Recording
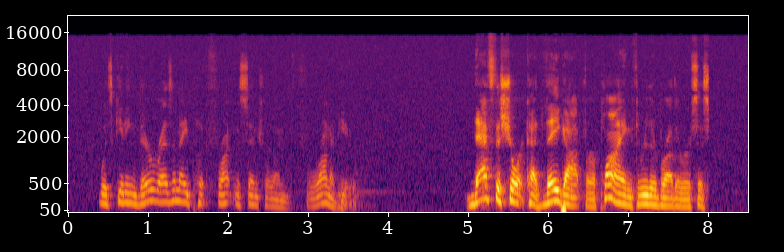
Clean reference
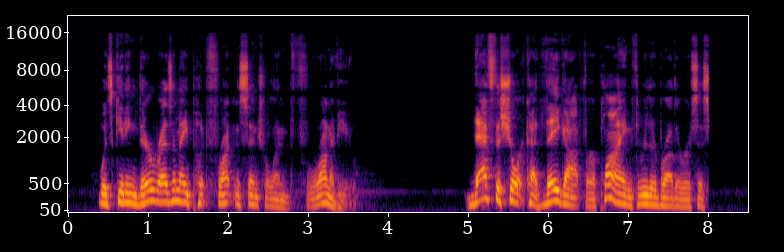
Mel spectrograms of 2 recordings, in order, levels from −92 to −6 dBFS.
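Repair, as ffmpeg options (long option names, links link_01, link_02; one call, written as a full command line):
ffmpeg -i in.wav -filter_complex "[0:a]asplit=3[link_01][link_02][link_03];[link_01]afade=type=out:start_time=6.15:duration=0.02[link_04];[link_02]highpass=frequency=140:width=0.5412,highpass=frequency=140:width=1.3066,afade=type=in:start_time=6.15:duration=0.02,afade=type=out:start_time=6.27:duration=0.02[link_05];[link_03]afade=type=in:start_time=6.27:duration=0.02[link_06];[link_04][link_05][link_06]amix=inputs=3:normalize=0,afwtdn=0.0045,asetnsamples=nb_out_samples=441:pad=0,asendcmd='3.41 volume volume -9.5dB',volume=0dB" out.wav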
